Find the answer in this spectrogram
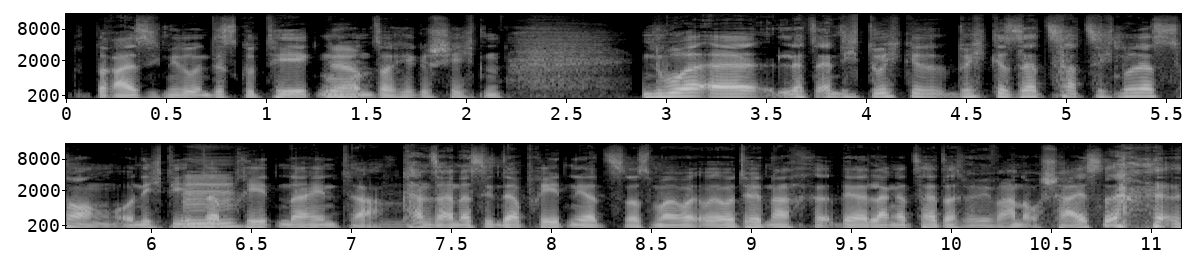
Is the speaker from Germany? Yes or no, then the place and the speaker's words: yes; Osnabrück, Lower Saxony, Germany; ich komme aus Osnabrück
